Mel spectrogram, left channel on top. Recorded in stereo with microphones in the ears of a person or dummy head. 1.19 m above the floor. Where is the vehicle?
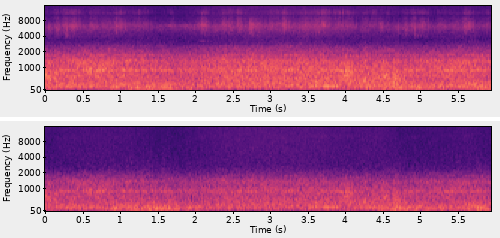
75° left (ahead or behind).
